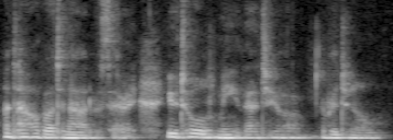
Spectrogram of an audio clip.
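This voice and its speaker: A woman playing a sly, genteel wicked witch in an ASMR roleplay, speaking in a breathy whisper with polite, coaxing hesitations. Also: deep voice, steady tone, dark tone, natural voice. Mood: musing, coaxing. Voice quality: breathy whisper, mostly unvoiced. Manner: slow, polite, hesitant, coaxing tag questions.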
